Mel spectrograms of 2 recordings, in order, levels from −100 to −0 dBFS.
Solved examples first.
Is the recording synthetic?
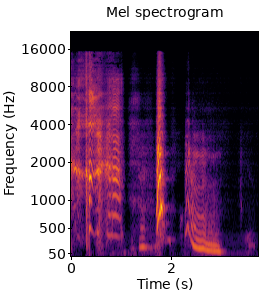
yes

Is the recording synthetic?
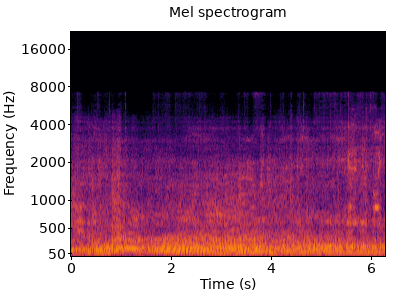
yes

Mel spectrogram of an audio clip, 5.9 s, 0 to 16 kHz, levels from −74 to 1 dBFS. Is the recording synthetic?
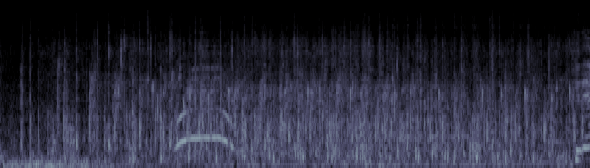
yes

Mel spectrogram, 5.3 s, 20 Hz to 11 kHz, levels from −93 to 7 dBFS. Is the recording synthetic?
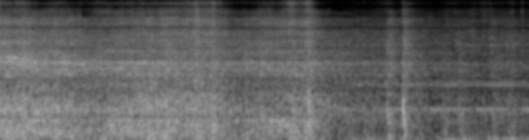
yes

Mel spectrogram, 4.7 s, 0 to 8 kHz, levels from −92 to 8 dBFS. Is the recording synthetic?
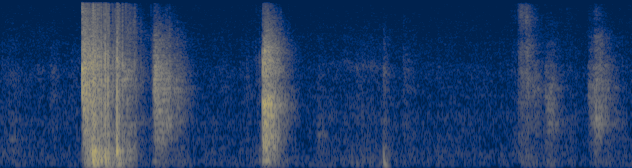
no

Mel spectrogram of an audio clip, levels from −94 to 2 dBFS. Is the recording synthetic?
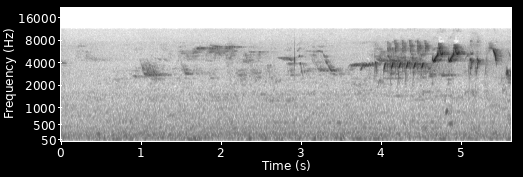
no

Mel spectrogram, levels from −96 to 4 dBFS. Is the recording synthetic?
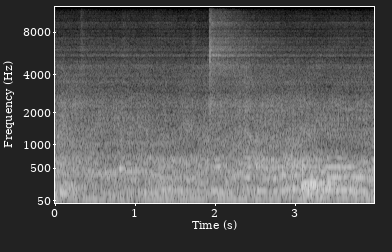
yes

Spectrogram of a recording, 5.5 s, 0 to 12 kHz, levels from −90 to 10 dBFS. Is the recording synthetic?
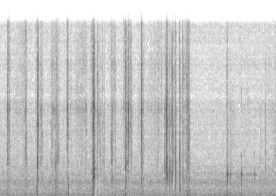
yes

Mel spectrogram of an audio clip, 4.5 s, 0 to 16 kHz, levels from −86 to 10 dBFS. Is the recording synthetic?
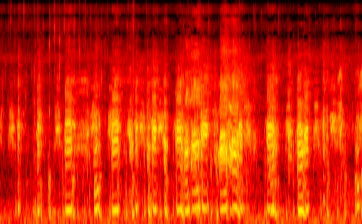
no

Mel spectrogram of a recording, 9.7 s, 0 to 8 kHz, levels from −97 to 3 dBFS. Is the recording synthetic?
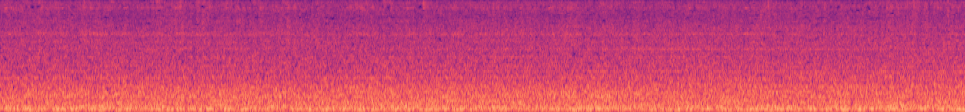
no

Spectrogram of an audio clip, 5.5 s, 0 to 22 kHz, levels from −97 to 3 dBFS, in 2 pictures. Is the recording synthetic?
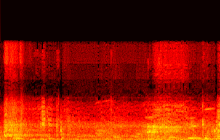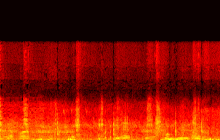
no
